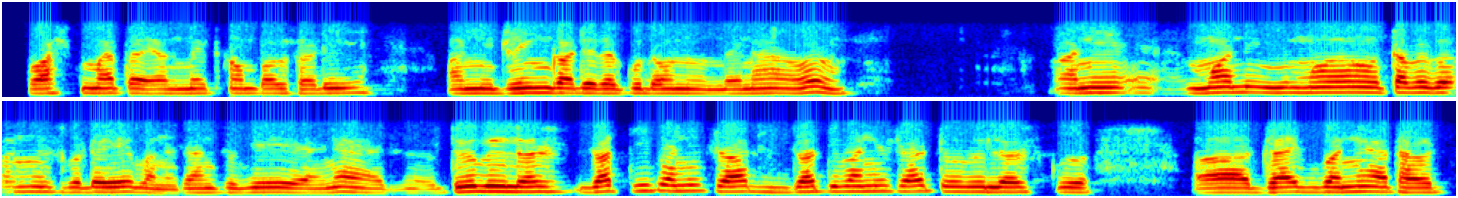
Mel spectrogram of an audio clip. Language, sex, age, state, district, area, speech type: Nepali, male, 18-30, West Bengal, Kalimpong, rural, conversation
